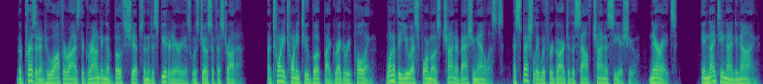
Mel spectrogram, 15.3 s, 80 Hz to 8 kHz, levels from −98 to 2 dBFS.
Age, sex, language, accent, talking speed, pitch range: 50-69, male, English, American, 160 wpm, 90-110 Hz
